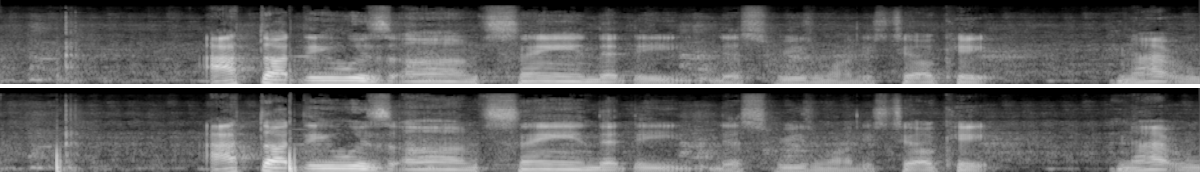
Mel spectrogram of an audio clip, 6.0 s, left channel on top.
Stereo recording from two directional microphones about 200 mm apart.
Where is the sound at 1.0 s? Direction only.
15° left (ahead or behind).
